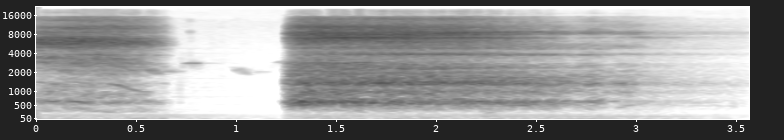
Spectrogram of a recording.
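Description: A long audible exhale during a yoga forward fold, a breathy rush that fades out, then a short silence, then a second strong breath out that slowly tails off, close and alone.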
